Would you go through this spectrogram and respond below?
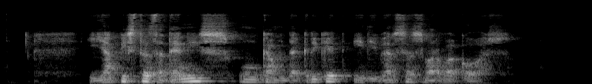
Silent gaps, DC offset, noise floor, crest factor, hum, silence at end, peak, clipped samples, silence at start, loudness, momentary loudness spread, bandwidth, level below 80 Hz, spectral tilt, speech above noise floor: none; under 0.1%; -76 dBFS; 22 dB; none; 0.85 s; -6 dBFS; under 0.1%; 0.25 s; -26 LUFS; 21 LU; 11.5 kHz; -60 dBFS; -4 dB/octave; 49 dB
